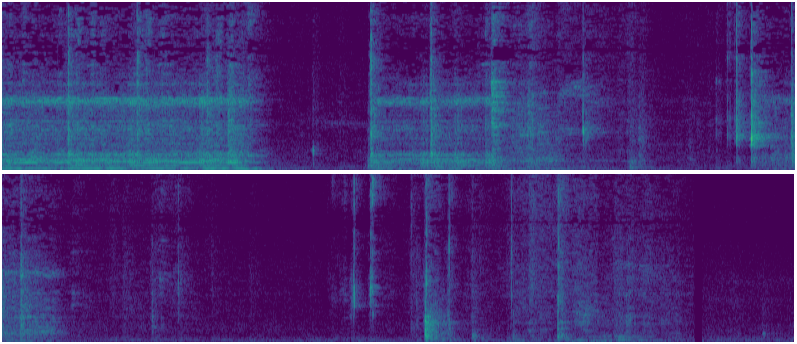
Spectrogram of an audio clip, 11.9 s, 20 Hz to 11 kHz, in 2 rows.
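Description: Anysew AS341 cylinder-bed sewing machine stitching leather with a steady hum for about two seconds, then stopping. After that come scattered clicks and rustling as the leather and thread are handled.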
